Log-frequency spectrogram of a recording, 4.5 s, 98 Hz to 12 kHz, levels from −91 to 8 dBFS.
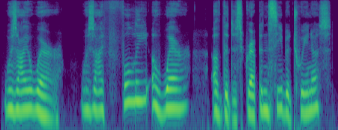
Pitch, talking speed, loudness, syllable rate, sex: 205 Hz, 145 wpm, -19 LUFS, 5.5 syllables/s, female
